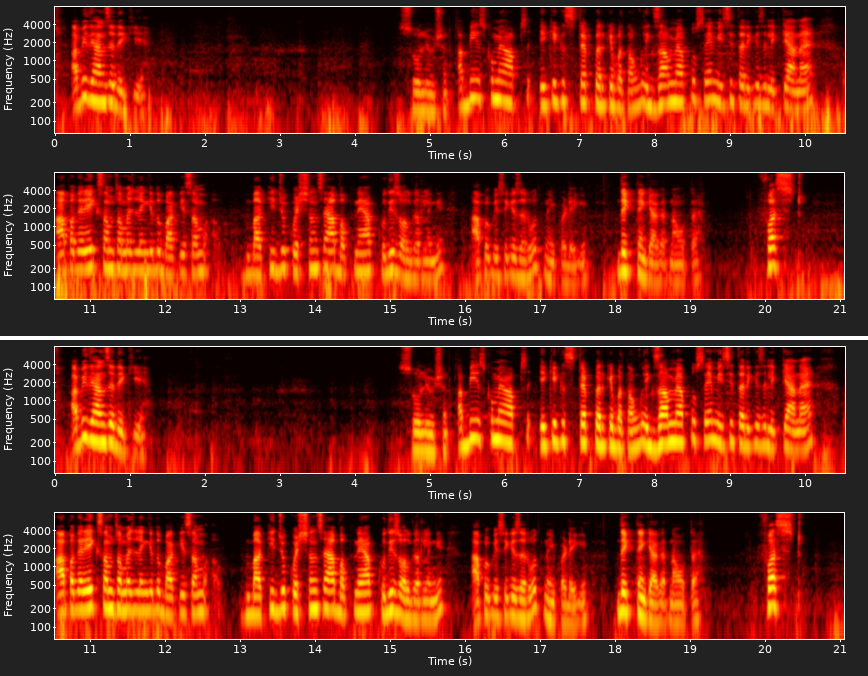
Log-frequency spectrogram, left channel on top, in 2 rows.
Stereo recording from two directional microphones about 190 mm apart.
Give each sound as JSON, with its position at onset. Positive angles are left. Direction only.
{"t": 0.2, "sound": "speech", "side_deg": -55}
{"t": 4.5, "sound": "speech", "side_deg": -40}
